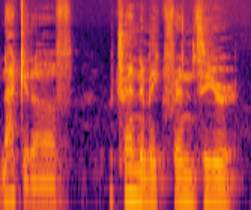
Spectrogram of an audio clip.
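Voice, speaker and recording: A man's voice: mid-range voice, fairly even intonation, measured pace, very noisy. A man playing a tabletop game, hesitant and flustered, with a lot of stammered restarts. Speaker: player. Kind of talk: casual tabletop role-play.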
